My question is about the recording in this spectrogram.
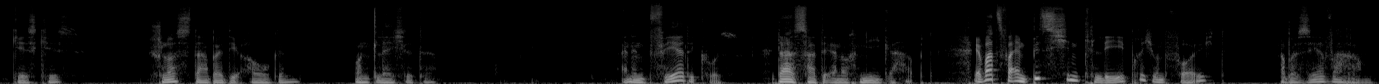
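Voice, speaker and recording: A man reading a children's story aloud in a slow, soft, expressive way. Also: low-pitched, breathy edge.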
